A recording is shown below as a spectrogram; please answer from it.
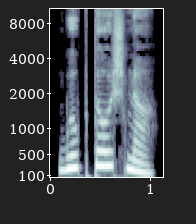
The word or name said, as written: ಗುಪ್ತೋಷ್ಣ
